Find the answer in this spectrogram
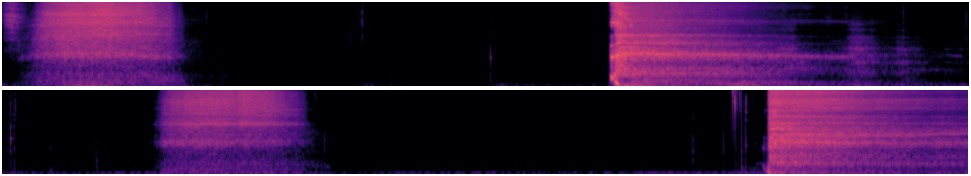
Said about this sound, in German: vier Sekunden einschnaufen, sechs Sekunden Luft anhalten, acht Sekunden ausatmen? Ja. Also, ah, dann probieren wir das mal.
